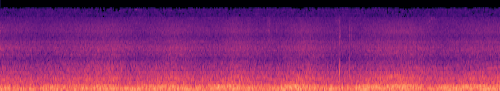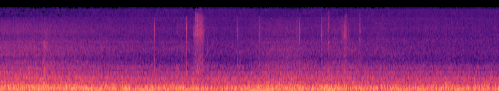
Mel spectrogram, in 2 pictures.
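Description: Vehicle engine running at low speed, a steady low rumble, as the vehicle slowly reverses to strip a hanging deer's hide with a strap. A few sharp clicks in the second half.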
